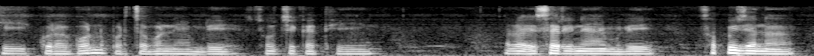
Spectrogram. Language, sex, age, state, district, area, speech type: Nepali, male, 45-60, West Bengal, Kalimpong, rural, spontaneous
